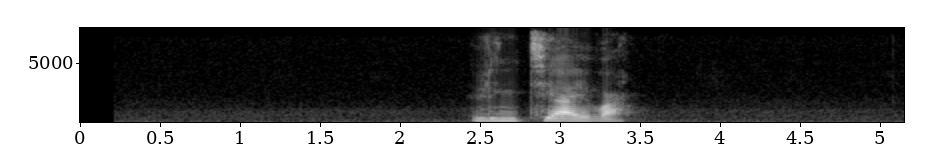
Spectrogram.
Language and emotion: Russian, angry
